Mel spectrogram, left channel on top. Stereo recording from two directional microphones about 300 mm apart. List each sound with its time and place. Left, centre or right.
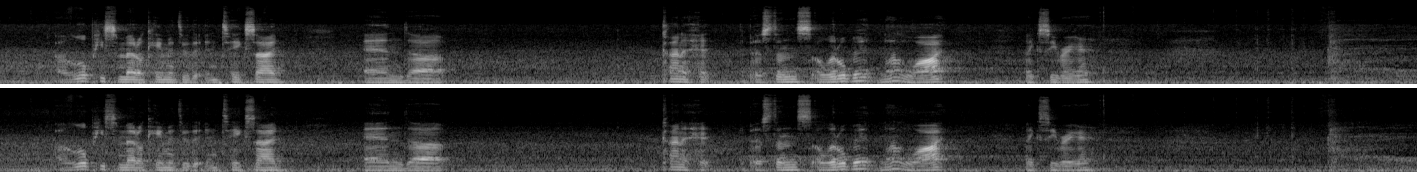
0.7 s speech: centre
6.6 s speech: centre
